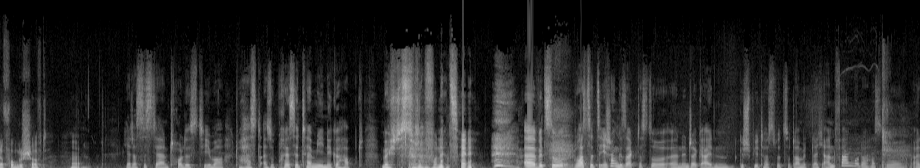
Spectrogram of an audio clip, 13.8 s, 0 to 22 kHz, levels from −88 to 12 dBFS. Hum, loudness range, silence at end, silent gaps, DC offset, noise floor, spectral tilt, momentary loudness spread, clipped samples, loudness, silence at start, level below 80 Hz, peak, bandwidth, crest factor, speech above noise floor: none; 11 LU; 0 s; none; under 0.1%; -53 dBFS; -3.5 dB/octave; 16 LU; under 0.1%; -21 LUFS; 0 s; -46 dBFS; 0 dBFS; 18.5 kHz; 22 dB; 31 dB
